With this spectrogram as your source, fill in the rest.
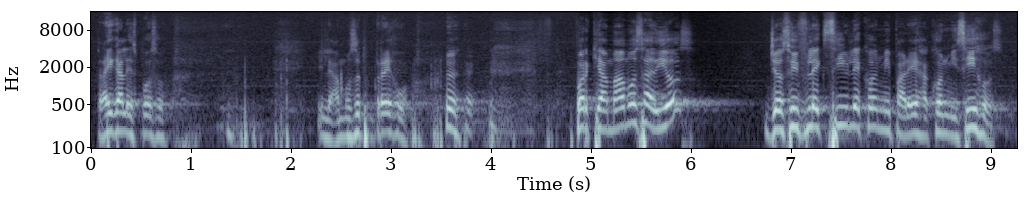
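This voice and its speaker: A man's voice: high-pitched, unhurried, pauses often, noisy background. A man preaching a sermon in a conversational way, repeating phrases and joking with the congregation.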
